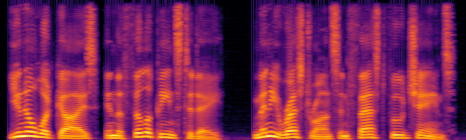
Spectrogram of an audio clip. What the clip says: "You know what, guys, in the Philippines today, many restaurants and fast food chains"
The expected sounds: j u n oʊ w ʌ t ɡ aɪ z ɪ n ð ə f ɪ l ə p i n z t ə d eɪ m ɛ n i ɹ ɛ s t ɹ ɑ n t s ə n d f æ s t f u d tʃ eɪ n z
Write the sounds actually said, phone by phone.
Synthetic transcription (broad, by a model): j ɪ n oʊ w ʌ t ɡ aɪ z ɪ n ð ə f ɪ l ə p i n z t ə d eɪ m ɛ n i ɹ ɛ s t ɹ ɑ n t s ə n f æ s t f u d tʃ eɪ n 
